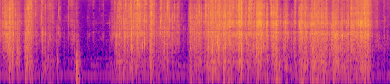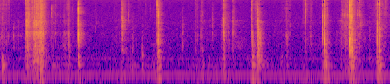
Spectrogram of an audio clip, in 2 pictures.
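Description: Clear plastic zip bag crinkling as it is handled and opened, for about the first seven seconds, then a scattering of short clicks as the slime is handled.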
